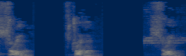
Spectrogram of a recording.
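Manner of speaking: শ্রম said as "srom", with a plain s; separate, careful শ্রম starting on s, not sh; English-S pronunciation. Shown as a demonstration. Teacher modelling শ্রম for students with an English s. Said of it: "ইংরেজি এস বর্ণের মতো উচ্চারণ".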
